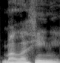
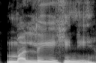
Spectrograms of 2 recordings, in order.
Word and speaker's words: malihini: say misprononunciation but yeah a lot of people think there's a actual a after the the L but it's a I so it's going to be malihini malhini malhini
